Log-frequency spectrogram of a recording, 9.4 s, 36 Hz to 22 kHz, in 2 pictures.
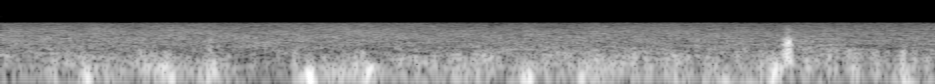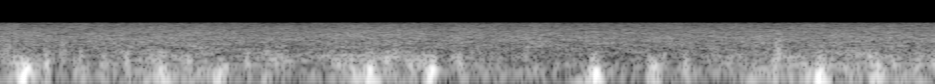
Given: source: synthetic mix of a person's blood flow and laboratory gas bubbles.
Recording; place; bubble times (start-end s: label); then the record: Doppler ultrasound of blood flow; subclavian vein
no bubbles
From the record:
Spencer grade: 0 (complete lack of bubble signals)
